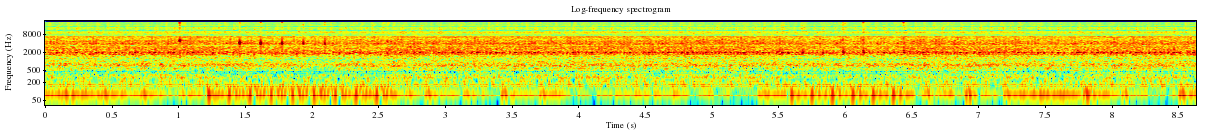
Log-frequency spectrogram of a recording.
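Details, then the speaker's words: Nissan L28ET six at idle after manifold gasket repair cured misfire; plug leads pulled one at a time as a crude power balance test, uneven lumpy beat as one cylinder drops out. "Another way to do it a little more crude is just pull the plugs off one at a time."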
